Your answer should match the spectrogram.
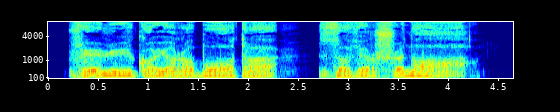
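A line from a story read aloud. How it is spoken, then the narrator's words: Growling bull-headed creature. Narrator (Russian): прорычал Быкоголовый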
